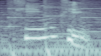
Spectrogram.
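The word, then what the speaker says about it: 听听: can be reduplicated as tinking pay attention that p is a single syllable and the second tin is pronounced in a neutral tone third tone means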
